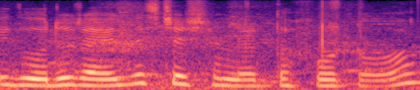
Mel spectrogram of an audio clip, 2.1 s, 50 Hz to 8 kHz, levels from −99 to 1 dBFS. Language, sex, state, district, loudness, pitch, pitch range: Tamil, female, Tamil Nadu, Chennai, -14 LUFS, 215 Hz, 205-240 Hz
